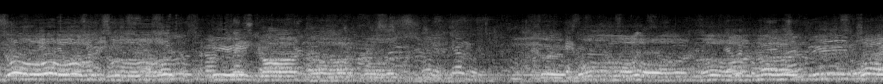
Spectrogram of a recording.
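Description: A crowd of men and women sings a slow chant together.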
